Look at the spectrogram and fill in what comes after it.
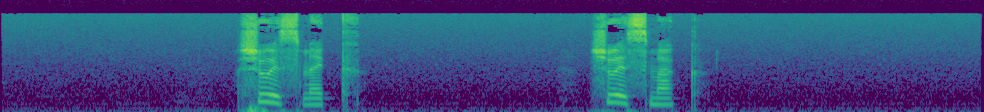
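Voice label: whats your name, Arabic, Jordan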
